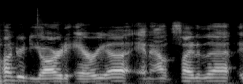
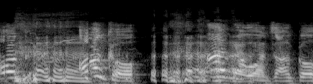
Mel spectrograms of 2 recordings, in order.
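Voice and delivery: offended Ben Franklin; 5 semitones higher, 4 dB louder, slower than usual. Pretend. Voicing Franklin offended by name.

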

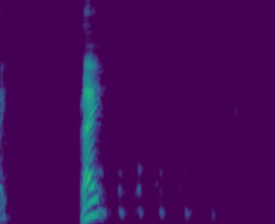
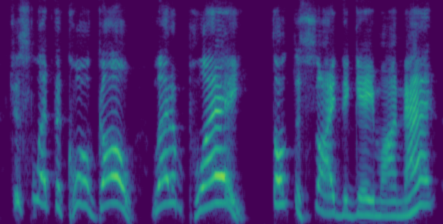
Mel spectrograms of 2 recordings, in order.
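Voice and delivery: angry shout; 6 semitones higher than usual. Real, not acted. Fan yelling at officials.

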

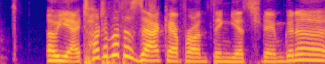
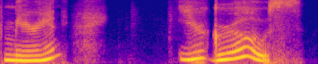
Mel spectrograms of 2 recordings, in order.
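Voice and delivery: teasing insult in a louder, higher voice; mock insult to dog; 7 semitones higher, 5 dB louder, much slower than usual. Owner jokingly insulting her dog. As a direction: tease the dog cheerfully. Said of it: "I'm whispering it".

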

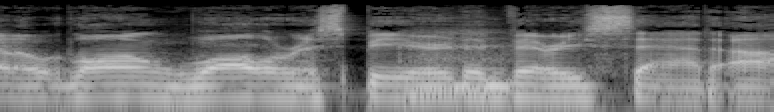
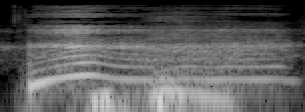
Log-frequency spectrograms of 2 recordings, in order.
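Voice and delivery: dramatic gasp; 4 dB quieter than usual. Acted. Villain reveal, gasp before quote.

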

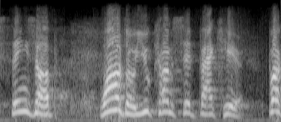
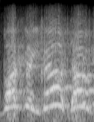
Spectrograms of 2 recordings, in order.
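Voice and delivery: frantic plea; 12 semitones higher, 3 dB louder than usual. Acted. Riley begs uncle to stop.

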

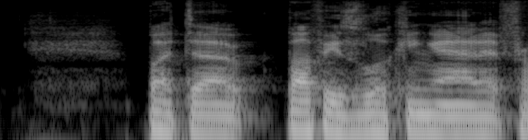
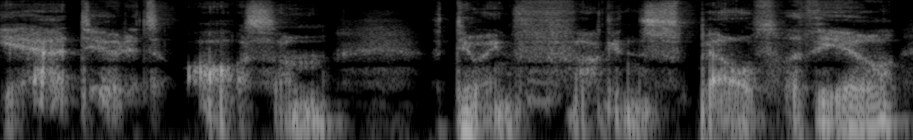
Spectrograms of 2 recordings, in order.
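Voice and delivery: unvoiced, slow whisper; hushed Willow whisper; 4 semitones higher, 10 dB quieter, slower than usual. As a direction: whisper it like a secret, drawn out.

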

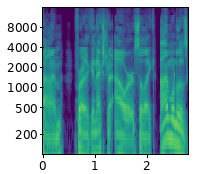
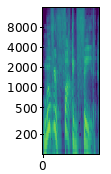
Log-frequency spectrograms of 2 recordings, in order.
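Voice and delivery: higher mock command; retold angry demand; 6 semitones higher than usual. Man retelling ordering passenger to move her feet, angry. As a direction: bark it at her across the aisle. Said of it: "I'm like".

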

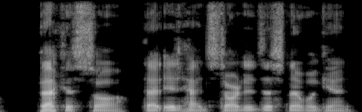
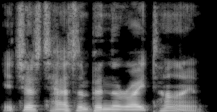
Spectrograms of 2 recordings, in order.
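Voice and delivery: high-pitched, apologetic excuse; mildly pleading, defensive; guilty; 7 semitones higher than usual. A narrator's reading. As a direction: make a guilty excuse, voice lifted. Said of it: "feeling guilty".

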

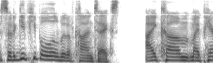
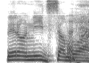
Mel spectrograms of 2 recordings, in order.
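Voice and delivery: higher-pitched mock outburst as a scoffing dad; dismissive dad; 4 semitones higher than usual. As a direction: imitate Dad scoffing at the idea. Dad dismisses sunblock in retold exchange.

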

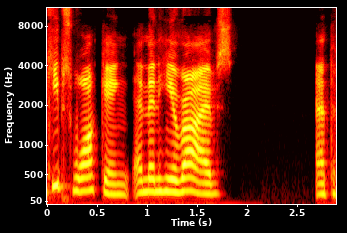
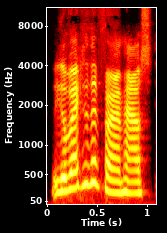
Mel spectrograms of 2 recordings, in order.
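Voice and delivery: ordinary talk, nothing marked

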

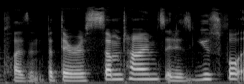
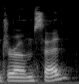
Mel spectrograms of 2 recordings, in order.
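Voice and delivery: ordinary delivery

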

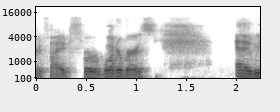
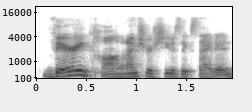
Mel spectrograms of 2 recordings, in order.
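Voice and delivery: ordinary talk

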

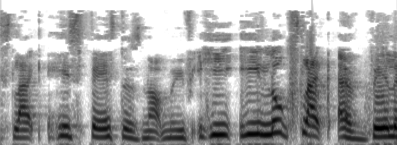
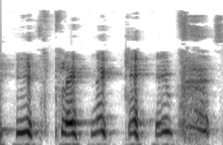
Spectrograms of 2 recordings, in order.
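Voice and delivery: higher, laughing through the words; amused, laughing; 7 semitones higher than usual. Real, not acted. Host laughing at the guest's remark, amused.

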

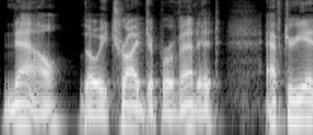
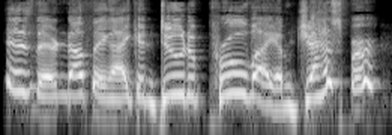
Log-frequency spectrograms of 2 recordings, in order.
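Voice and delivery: very high-pitched desperate wail; high, despairing cry for belief; wailing plea. A narrator's reading. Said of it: "He wailed".

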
